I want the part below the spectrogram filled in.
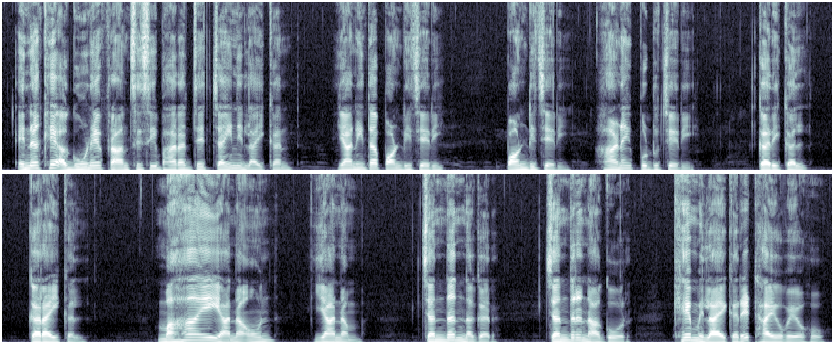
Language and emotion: Sindhi, neutral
